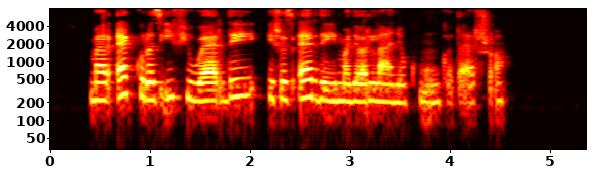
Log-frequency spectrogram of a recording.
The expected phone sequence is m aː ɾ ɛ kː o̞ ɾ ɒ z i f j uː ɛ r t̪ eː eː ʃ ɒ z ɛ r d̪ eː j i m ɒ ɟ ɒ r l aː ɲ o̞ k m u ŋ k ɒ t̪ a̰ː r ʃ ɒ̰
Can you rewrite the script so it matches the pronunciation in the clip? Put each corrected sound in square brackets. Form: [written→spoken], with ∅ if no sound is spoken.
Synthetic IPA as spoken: m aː ɾ ɛ kː o̞ ɾ ɒ z i f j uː ɛ r [t̪→d̪] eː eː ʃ ɒ z ɛ r d̪ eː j i m ɒ ɟ ɒ r l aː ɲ o̞ k m u ŋ k ɒ t̪ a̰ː r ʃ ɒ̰

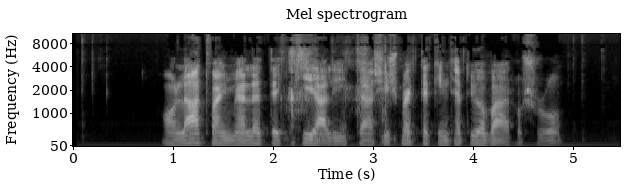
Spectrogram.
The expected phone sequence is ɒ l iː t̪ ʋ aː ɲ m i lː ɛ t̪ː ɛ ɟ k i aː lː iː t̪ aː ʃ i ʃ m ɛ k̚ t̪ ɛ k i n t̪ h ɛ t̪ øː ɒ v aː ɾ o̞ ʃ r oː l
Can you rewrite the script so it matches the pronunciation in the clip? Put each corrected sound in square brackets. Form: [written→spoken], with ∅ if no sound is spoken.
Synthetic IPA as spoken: ɒ l [iː→aː] t̪ ʋ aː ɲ m [i→ɛ] lː ɛ t̪ː ɛ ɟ k i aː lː iː t̪ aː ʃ i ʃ m ɛ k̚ t̪ ɛ k i n t̪ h ɛ t̪ øː ɒ v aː ɾ o̞ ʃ r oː l

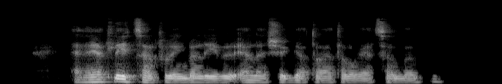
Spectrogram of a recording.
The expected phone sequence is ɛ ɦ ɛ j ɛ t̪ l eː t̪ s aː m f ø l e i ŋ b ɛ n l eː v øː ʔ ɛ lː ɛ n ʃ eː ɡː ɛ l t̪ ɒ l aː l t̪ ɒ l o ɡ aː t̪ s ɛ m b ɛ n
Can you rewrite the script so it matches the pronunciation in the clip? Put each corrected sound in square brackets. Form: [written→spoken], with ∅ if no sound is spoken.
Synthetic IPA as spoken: ɛ ɦ ɛ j ɛ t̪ l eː t̪ s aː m f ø l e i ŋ b ɛ n l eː v øː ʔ ɛ lː ɛ n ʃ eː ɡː ɛ l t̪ ɒ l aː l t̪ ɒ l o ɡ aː t̪ s ɛ m b ɛ n

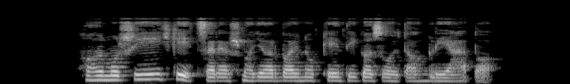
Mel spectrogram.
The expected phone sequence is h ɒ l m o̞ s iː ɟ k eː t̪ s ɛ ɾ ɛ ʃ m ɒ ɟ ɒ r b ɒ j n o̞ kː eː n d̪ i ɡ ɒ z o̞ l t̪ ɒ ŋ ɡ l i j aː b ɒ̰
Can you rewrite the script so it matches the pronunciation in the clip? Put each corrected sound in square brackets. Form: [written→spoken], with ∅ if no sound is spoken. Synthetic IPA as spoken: h ɒ l m o̞ [s→ʃ] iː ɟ k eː t̪ s ɛ ɾ ɛ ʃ m ɒ ɟ ɒ r b ɒ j n o̞ kː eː n [d̪→t̪] i ɡ ɒ z o̞ l t̪ ɒ ŋ ɡ l i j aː b ɒ̰

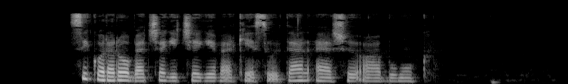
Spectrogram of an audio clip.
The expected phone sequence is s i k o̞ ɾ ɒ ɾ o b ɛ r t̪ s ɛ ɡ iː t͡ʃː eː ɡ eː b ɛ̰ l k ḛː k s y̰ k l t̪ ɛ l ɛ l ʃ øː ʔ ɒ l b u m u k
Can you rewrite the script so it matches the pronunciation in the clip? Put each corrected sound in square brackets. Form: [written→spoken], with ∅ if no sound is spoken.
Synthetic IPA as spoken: s i k o̞ ɾ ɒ ɾ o b ɛ r t̪ [s→ʃ] ɛ ɡ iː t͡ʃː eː ɡ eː [b→v] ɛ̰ l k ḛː [k→∅] s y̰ [k→∅] l t̪ ɛ l ɛ l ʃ øː ʔ ɒ l b u m u k

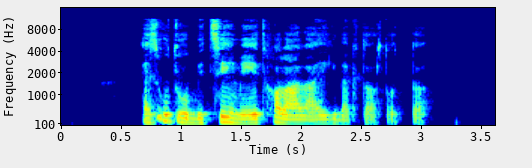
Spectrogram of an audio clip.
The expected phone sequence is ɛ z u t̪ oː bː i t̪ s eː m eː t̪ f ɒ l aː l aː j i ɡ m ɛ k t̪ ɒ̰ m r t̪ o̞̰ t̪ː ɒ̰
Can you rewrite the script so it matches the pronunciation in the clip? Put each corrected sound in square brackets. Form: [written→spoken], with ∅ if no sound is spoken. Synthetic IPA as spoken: ɛ z u t̪ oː bː i t̪ s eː m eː t̪ [f→h] ɒ l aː l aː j i ɡ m ɛ k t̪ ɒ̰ [m→∅] r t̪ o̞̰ t̪ː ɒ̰

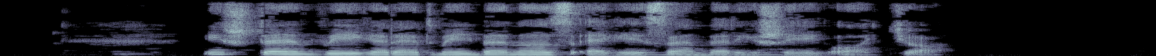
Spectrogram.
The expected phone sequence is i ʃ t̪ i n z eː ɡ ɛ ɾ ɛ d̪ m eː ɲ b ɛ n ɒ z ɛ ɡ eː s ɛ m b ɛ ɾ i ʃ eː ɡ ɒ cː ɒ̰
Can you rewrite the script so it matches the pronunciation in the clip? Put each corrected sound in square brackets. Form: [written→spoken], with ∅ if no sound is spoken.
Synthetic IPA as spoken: i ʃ t̪ [i→ɛ] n [z→v] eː ɡ ɛ ɾ ɛ d̪ m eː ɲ b ɛ n ɒ z ɛ ɡ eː s ɛ m b ɛ ɾ i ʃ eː ɡ ɒ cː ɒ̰

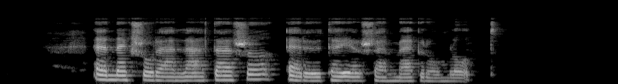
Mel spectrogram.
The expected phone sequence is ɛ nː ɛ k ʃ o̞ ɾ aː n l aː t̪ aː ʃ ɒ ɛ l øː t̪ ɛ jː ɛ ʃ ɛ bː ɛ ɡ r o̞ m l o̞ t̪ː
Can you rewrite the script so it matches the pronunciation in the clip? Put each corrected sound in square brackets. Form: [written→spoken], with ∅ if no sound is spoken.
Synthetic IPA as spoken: ɛ nː ɛ k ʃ o̞ ɾ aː n l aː t̪ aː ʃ ɒ ɛ [l→ɾ] øː t̪ ɛ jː ɛ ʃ ɛ [bː→mː] ɛ ɡ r o̞ m l o̞ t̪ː

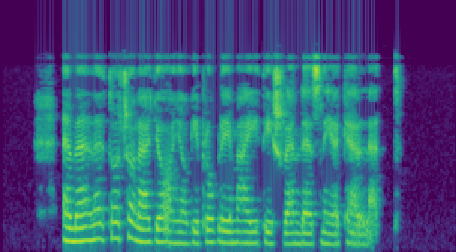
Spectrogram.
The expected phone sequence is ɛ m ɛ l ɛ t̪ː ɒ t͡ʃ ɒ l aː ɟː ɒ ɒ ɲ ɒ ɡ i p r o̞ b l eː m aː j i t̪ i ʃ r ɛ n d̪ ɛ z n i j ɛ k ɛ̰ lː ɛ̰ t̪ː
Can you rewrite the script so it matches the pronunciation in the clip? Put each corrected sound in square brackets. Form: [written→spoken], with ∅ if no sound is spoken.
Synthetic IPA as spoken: ɛ m ɛ [l→lː] ɛ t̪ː ɒ t͡ʃ ɒ l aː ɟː ɒ ɒ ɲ ɒ ɡ i p r o̞ b l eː m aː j i t̪ i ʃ r ɛ n d̪ ɛ z n i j ɛ k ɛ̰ lː ɛ̰ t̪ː

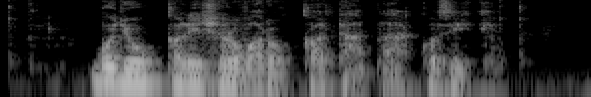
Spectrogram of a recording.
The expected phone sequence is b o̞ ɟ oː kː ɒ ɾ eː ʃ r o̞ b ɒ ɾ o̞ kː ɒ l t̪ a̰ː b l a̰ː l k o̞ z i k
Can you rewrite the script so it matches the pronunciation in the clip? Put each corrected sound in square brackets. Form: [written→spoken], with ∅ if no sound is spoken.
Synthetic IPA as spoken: b o̞ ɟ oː kː ɒ [ɾ→l] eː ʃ r o̞ [b→v] ɒ ɾ o̞ kː ɒ l t̪ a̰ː [b→p] l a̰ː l k o̞ z i k

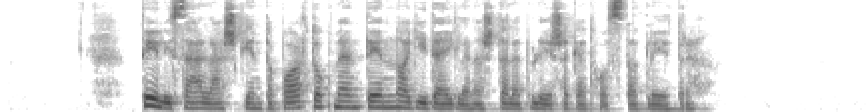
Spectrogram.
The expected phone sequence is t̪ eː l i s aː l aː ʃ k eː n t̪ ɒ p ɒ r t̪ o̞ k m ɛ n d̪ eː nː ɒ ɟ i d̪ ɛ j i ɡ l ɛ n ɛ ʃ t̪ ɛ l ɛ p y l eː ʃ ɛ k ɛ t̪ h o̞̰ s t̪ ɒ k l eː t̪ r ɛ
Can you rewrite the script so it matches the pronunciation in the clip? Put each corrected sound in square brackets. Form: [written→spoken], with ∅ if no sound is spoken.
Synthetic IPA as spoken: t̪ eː l i s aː [l→lː] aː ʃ k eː n t̪ ɒ p ɒ r t̪ o̞ k m ɛ n [d̪→t̪] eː nː ɒ ɟ i d̪ ɛ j i ɡ l ɛ n ɛ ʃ t̪ ɛ l ɛ p y l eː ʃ ɛ k ɛ t̪ h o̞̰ s t̪ ɒ k l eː t̪ r ɛ

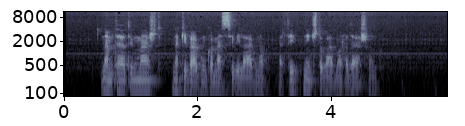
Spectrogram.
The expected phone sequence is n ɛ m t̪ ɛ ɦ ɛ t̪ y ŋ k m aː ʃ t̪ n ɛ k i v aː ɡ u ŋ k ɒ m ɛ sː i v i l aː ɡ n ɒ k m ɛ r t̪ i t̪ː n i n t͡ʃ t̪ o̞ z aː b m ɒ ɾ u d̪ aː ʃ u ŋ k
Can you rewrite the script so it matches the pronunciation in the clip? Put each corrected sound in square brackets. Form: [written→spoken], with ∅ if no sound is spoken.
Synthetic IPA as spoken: n ɛ m t̪ ɛ ɦ ɛ t̪ y ŋ k m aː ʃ t̪ n ɛ k i v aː ɡ u ŋ k ɒ m ɛ sː i v i l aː ɡ n ɒ k m ɛ r t̪ i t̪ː n i n t͡ʃ t̪ o̞ [z→v] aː b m ɒ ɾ [u→ɒ] d̪ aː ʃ u ŋ k

